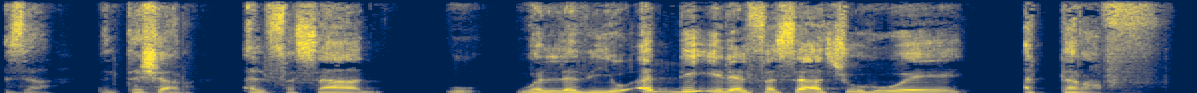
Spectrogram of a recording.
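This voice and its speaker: Male preacher, Syrian Arabic accent. Mellow, husky voice; didactic yet conversational Quran teaching, with rhetorical questions and repeated key words. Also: medium pitch, no echo, studio quality. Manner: conversational, with everyday examples and acted exchanges. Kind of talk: religious lesson on Quran exegesis, mixing classical recitation with colloquial talk.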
